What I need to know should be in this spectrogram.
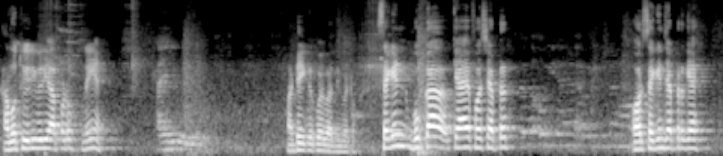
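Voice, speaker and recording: A man's voice: high voice, fast. A male teacher giving a classroom lecture in a conversational way, often checking in with his students.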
